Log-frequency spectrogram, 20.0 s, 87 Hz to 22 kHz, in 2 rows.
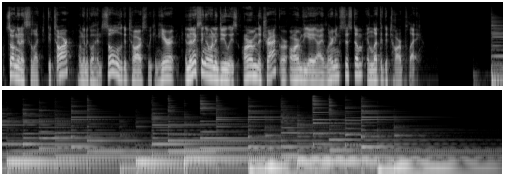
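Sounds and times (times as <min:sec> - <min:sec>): picked acoustic guitar chords: 0:09.8 - 0:20.0.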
